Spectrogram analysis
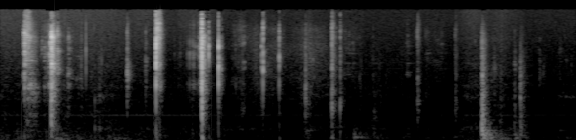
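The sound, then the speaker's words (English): Tabs cracking open on one-pint cans of Iron Maiden Trooper Premium British Beer, a string of sharp clicks and crackles followed by a single heavier burst near the end. “a four-pack of Iron Maiden Trooper Premium British Beer. Hello. One-pint cans. What do you say we crack these babies open and see what they taste like, all right?”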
